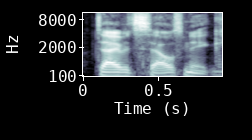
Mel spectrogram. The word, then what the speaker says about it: Selznick: So, legendary film producer David Selznick offered... am I pronouncing that right? – David Selznick.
